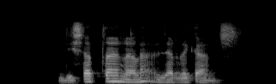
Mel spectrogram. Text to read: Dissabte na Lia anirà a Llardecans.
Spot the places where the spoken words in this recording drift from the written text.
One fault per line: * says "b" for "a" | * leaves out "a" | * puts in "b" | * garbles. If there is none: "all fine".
* leaves out "Lia anirà"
